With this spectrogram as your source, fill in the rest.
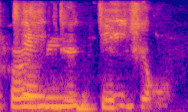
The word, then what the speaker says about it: Dijon: Dijon, like the mustard, Dijon.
